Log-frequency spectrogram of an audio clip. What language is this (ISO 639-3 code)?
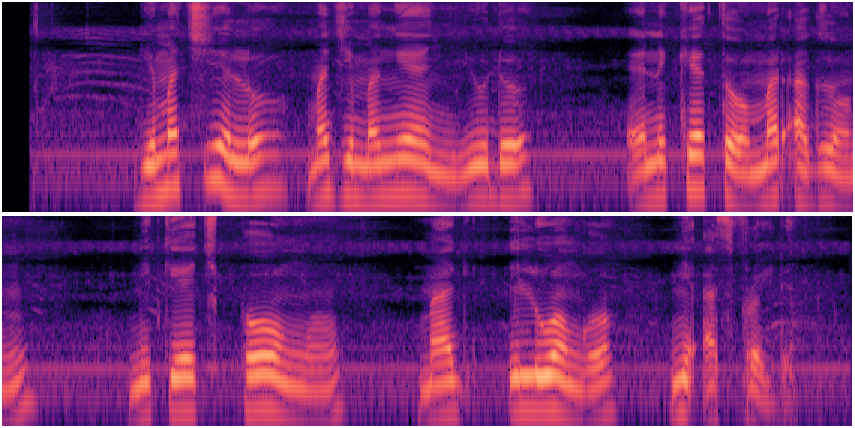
luo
